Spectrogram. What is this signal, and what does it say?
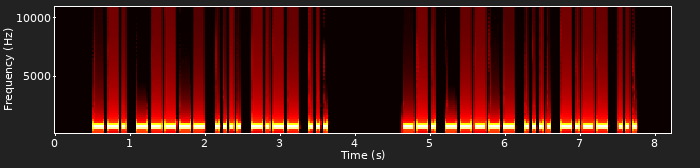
Morse code, heard as a keyed tone, about 25 wpm, 700 Hz. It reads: G0HYS G0HYS
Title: DXCC-100 Call Signs - 5 Characters - Repeated 3x - 25wpm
